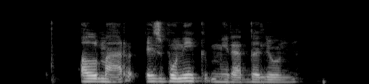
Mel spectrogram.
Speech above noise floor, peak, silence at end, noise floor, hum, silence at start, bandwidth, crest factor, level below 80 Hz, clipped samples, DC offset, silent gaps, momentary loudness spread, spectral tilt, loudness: 35 dB; -6 dBFS; 0.75 s; -58 dBFS; none; 0.8 s; 8 kHz; 20 dB; -64 dBFS; under 0.1%; under 0.1%; none; 9 LU; -6 dB/octave; -24 LUFS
